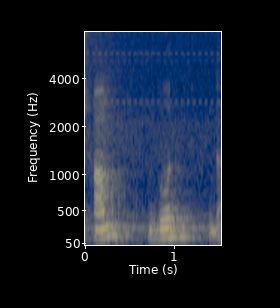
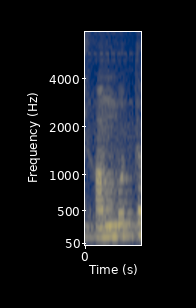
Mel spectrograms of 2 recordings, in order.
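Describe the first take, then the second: First: সম্বুদ্ধ very slowly as som - bud - dho; slow syllable-by-syllable সম্বুদ্ধ; cut into syllables. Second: Said in the usual way. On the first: Shown as a demonstration. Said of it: "একটা একটা করে কাটতে থাকবে". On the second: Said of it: "বললে বাংলায় কি হচ্ছে".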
